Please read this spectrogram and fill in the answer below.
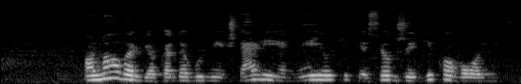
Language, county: Lithuanian, Kaunas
